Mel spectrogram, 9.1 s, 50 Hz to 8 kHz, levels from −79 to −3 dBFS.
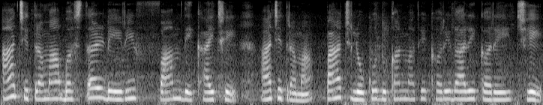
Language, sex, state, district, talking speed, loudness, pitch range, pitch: Gujarati, female, Gujarat, Gandhinagar, 100 wpm, -16 LUFS, 215-235 Hz, 225 Hz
